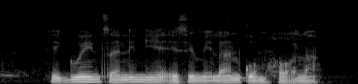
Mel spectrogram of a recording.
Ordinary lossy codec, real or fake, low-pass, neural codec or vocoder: Opus, 32 kbps; fake; 10.8 kHz; codec, 44.1 kHz, 7.8 kbps, DAC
